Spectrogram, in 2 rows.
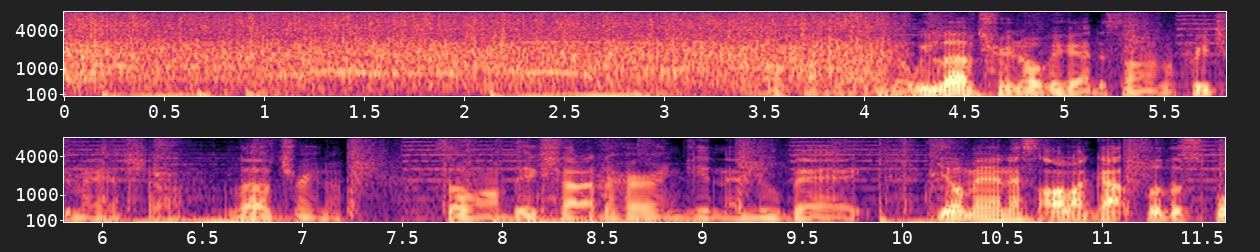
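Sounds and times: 
clapping: 0:00.0 - 0:04.2
speech: 0:03.5 - 0:11.5.

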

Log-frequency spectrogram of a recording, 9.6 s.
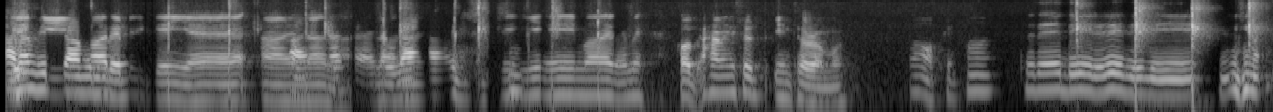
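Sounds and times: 
speech: 0:00.0 - 0:09.5
person humming: 0:00.1 - 0:06.3, 0:07.8 - 0:09.5
finger snapping: 0:01.2 - 0:04.6, 0:08.1 - 0:09.5.

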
